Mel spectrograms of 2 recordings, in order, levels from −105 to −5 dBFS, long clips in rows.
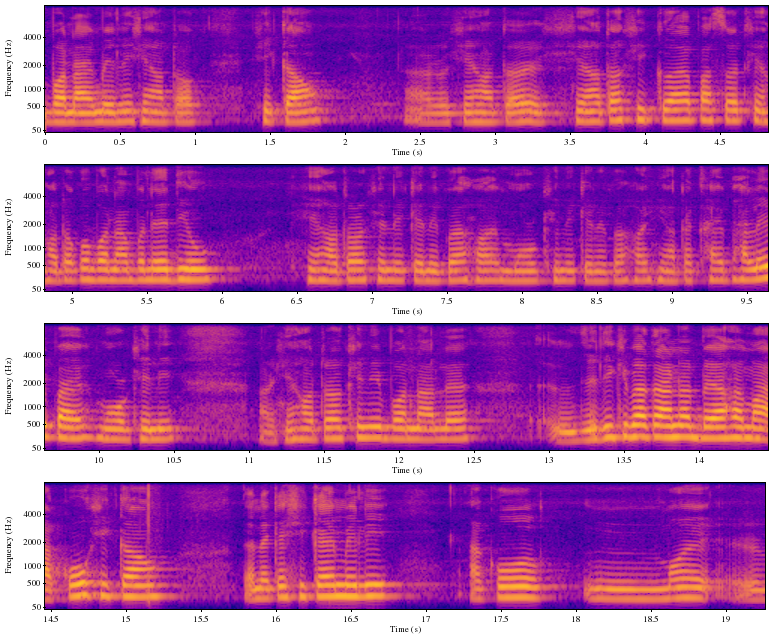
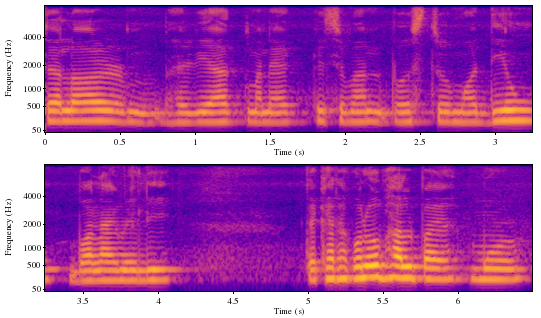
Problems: background sounds at intervals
